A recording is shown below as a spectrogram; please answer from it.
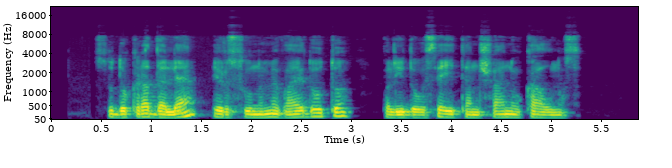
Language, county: Lithuanian, Marijampolė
